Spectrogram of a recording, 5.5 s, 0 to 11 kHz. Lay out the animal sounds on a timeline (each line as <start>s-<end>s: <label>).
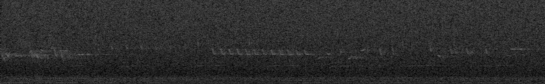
0.0s-1.0s: Ovenbird (Seiurus aurocapilla)
0.7s-5.4s: Winter Wren (Troglodytes hiemalis)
